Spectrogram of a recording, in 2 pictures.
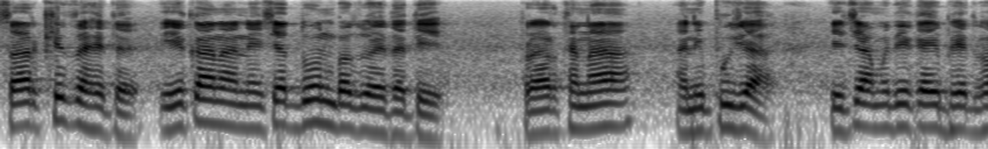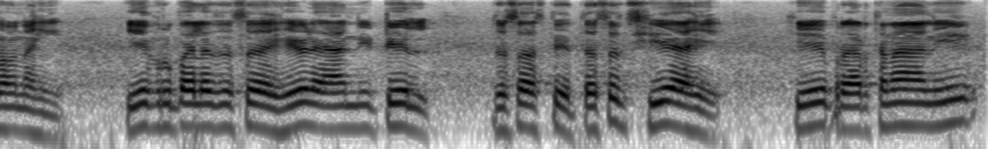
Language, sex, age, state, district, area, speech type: Marathi, male, 45-60, Maharashtra, Nanded, rural, spontaneous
